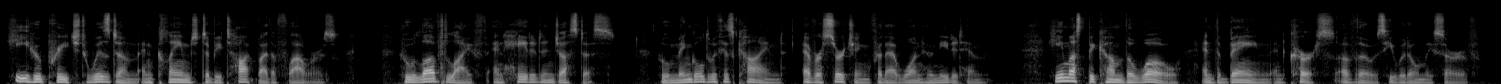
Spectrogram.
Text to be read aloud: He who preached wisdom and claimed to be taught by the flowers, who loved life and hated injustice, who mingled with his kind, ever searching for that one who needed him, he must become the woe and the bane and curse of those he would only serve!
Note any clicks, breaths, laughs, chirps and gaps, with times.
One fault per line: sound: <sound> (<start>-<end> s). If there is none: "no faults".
no faults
